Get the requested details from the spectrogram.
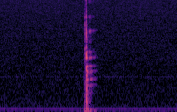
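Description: A single short interface click sounds.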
